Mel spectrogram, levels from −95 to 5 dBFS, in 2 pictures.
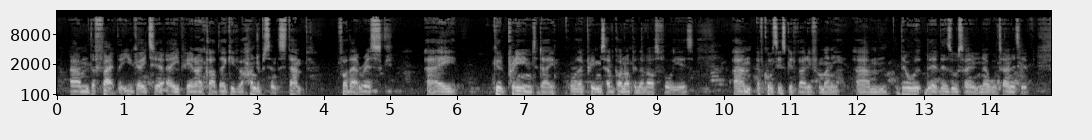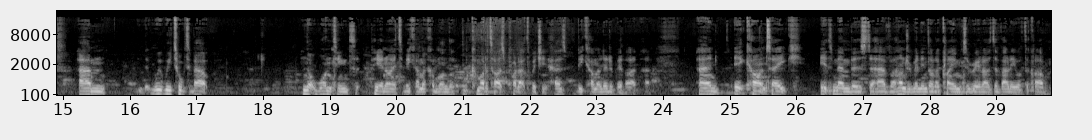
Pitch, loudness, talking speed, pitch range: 110 Hz, -28 LUFS, 190 wpm, 105-135 Hz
